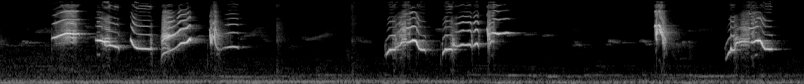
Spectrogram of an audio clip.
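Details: Fighting-style kacer, or Oriental magpie-robin: rapid clusters of harsh rasping notes mixed with rising whistles, in three bursts over eight seconds with short silent gaps between them.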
